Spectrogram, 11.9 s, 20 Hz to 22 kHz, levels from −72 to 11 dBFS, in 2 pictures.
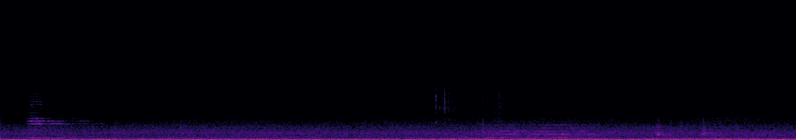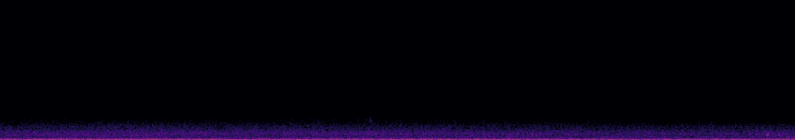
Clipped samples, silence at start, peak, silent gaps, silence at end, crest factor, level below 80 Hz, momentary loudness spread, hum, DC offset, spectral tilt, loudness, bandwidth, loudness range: under 0.1%; 0 s; -22 dBFS; none; 0 s; 12 dB; -36 dBFS; 3 LU; none; under 0.1%; -7.5 dB/octave; -38 LUFS; 9.4 kHz; 2 LU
